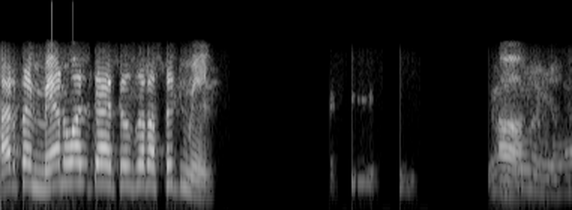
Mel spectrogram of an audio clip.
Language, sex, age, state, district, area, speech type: Kashmiri, male, 18-30, Jammu and Kashmir, Baramulla, rural, conversation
